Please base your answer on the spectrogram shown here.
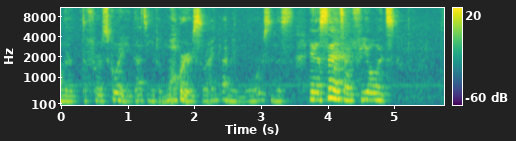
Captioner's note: laughs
